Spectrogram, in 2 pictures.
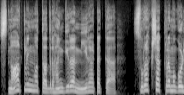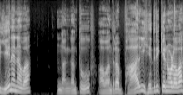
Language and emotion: Kannada, fearful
